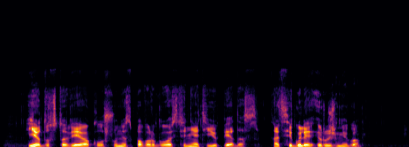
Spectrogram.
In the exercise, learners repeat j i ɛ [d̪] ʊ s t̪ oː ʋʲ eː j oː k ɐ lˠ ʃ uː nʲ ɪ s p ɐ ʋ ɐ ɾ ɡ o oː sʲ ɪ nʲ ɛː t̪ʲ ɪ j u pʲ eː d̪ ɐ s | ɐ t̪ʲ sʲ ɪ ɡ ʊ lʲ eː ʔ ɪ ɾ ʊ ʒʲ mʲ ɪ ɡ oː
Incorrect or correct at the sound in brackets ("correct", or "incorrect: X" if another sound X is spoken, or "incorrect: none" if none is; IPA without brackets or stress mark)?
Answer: correct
